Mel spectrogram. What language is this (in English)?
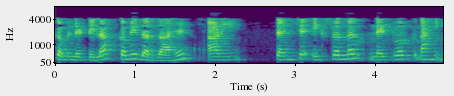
Marathi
